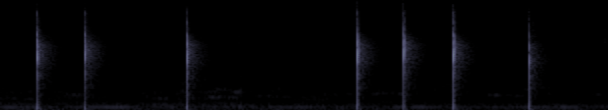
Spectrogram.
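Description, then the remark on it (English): Two rocks are banged together eight times in a simple experiment, in sharp, bright clacks. The hits come in an uneven rhythm, each a crisp crack with a quick ring-off, over a faint low hum and no talking. “Bang two rocks together in this simple experiment.”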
